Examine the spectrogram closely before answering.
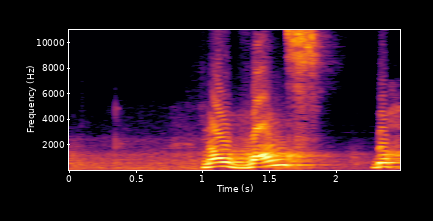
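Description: A young woman speaks through a microphone close by.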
